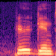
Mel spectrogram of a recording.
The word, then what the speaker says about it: Peer Gynt: Peer Gynt, sweet morning. – It's Peer Gynt. – Peer Gynt? – It's because it's Norwegian.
